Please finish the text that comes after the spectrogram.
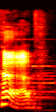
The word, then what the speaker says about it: herb: Except herb. Right? It's only 4. It's only 4 letters. Americans are not the French. Stop. Just put some frickin' effort in and pronounce the frickin' H.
